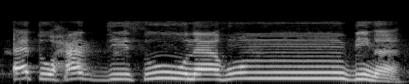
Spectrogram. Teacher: اي ميم ما عليهاش تشكيل وياتي بعدها حرف الباء، قربي الشفتين خلاص واعملي غنه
